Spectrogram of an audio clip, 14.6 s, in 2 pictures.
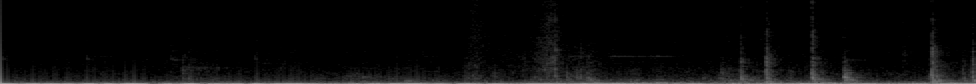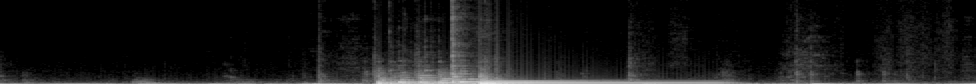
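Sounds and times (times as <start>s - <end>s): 
bass sound: 10.2s - 12.9s.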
